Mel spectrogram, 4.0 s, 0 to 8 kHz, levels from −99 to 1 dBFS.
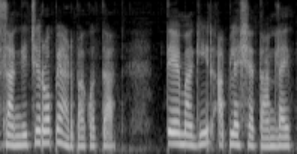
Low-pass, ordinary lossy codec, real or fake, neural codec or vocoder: none; none; real; none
